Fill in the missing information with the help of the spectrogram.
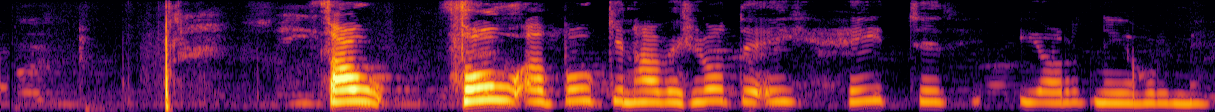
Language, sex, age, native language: Icelandic, male, 12, Icelandic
